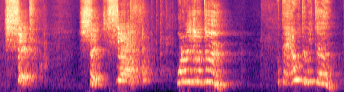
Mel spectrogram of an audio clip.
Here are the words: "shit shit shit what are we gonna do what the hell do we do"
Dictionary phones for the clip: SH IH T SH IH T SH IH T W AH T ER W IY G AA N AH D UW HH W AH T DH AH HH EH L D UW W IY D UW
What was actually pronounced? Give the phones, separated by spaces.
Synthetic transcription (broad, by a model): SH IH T SH IH T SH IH W AH T ER W IY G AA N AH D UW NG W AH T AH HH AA W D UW W IY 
